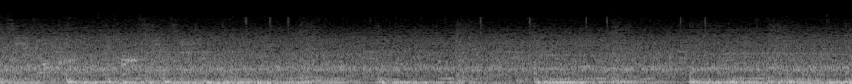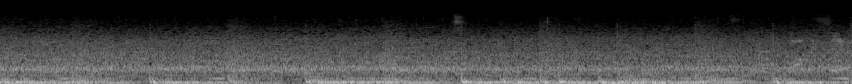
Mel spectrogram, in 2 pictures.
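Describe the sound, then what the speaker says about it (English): A large stadium crowd at a Texas A&M vs Florida college football game roars continuously. A commentator's voice talks over the dense, steady wall of noise. "This crowd bringing the energy and noise early."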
